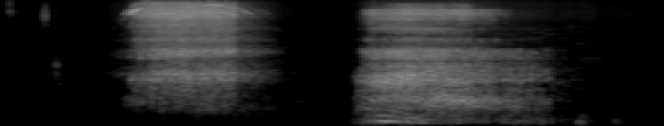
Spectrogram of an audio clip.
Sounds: Sigh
